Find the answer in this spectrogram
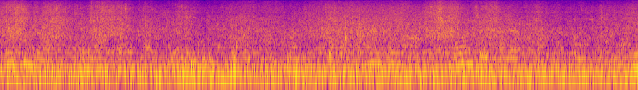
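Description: Wind rushing on the microphone over the steady low drone of a ship's engine and the wash of the sea, all at an even level.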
